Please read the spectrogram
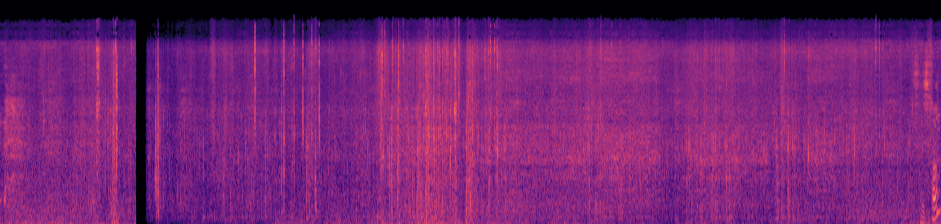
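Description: Mountain bike rolling over a rough grassy track, with wind buffeting the microphone and frequent small clicks and rattles from the bike over bumps, growing louder around eight to ten seconds in. The sound cuts out completely for an instant about three seconds in.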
